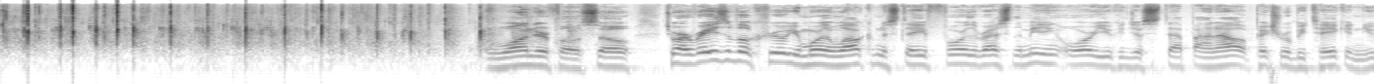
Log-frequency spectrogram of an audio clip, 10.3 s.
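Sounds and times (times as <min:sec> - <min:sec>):
audience applause: 0:00.0 - 0:04.4
speech: 0:03.6 - 0:10.3.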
